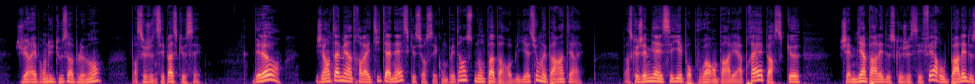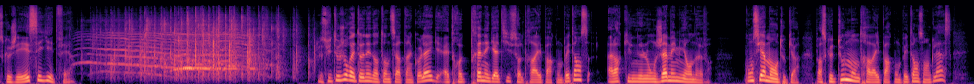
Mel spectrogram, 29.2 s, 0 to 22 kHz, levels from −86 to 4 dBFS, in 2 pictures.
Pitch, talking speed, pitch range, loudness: 135 Hz, 205 wpm, 115-175 Hz, -21 LUFS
